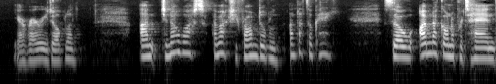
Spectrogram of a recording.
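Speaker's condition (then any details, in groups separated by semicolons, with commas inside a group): No condition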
